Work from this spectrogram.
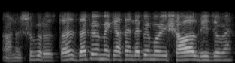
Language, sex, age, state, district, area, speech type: Kashmiri, male, 30-45, Jammu and Kashmir, Bandipora, rural, conversation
